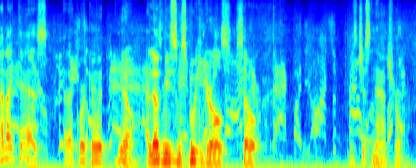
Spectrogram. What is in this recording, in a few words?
commentary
